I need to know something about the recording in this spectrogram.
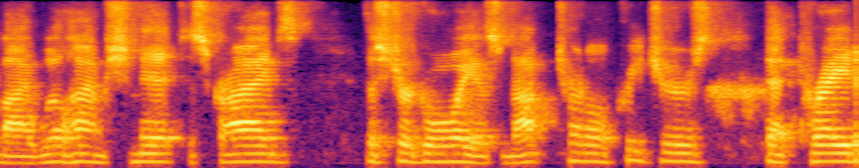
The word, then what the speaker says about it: Strigoi: Striggery. Striggery. Well, there's not an R at the end. Oh, Strigoi.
